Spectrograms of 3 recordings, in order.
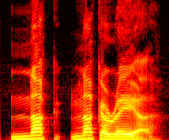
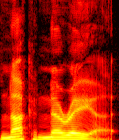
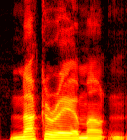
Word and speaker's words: Knocknarea: On Knockarea, it's pronounced Knocknarea, Knocknarea, Knocknarea Mountain.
